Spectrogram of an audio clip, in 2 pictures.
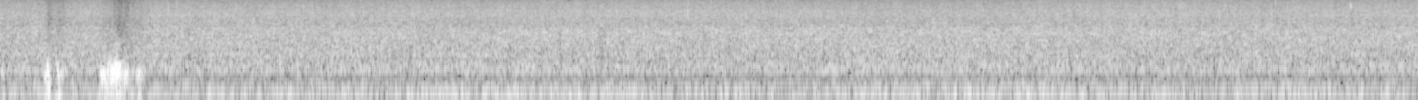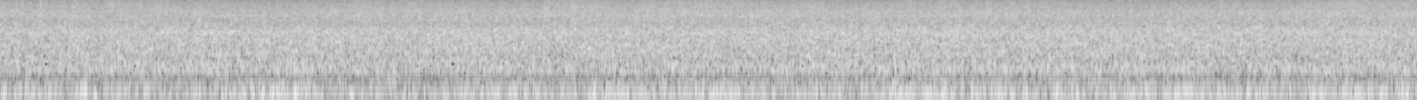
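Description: Heavy rain mixed with hail pours down.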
